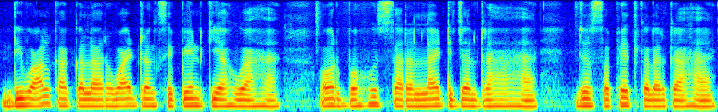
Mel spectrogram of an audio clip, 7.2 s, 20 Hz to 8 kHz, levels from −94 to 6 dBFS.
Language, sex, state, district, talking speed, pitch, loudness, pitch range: Hindi, male, Jharkhand, Palamu, 185 wpm, 130 Hz, -15 LUFS, 130-140 Hz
